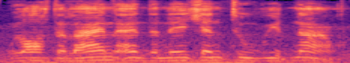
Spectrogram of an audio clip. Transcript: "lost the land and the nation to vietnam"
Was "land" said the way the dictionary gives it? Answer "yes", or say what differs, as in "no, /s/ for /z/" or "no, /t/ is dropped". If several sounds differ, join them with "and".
no, /d/ is dropped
